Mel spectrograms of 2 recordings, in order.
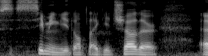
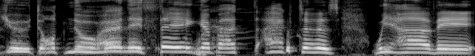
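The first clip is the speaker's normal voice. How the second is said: very high, loud, drawn-out screaming; 12 semitones higher, 6 dB louder than usual. Retelling the day he was screamed at, imitating someone screaming. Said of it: "he just was screaming at me".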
